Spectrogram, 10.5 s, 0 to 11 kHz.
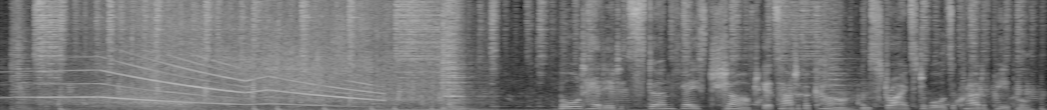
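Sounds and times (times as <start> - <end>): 
police car siren wailing on a street at night: 0.0 - 4.2
speech: 5.6 - 10.4.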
